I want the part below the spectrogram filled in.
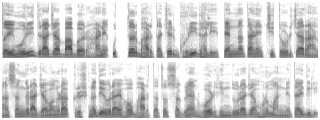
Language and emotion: Goan Konkani, neutral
